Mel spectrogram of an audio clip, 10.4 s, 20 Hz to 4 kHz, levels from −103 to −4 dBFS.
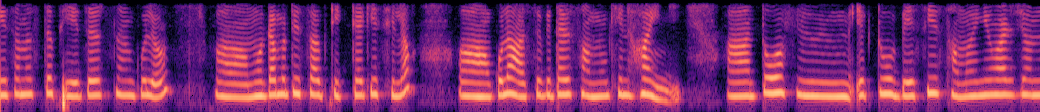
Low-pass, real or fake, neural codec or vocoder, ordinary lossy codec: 3.6 kHz; fake; codec, 24 kHz, 0.9 kbps, WavTokenizer, medium speech release version 2; none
